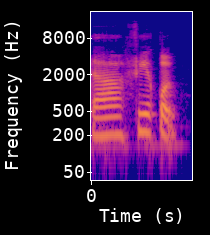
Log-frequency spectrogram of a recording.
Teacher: قوف پہ بھی قلقلہ ہوگا. مطلب جھٹکا جیسے آواز دوبارہ آتی ہے ایسے ہوگا.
